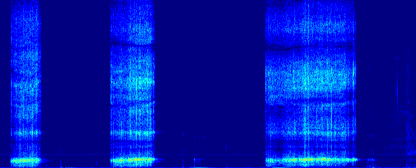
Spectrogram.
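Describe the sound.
A voice imitates the gurgling slurp of sucking mate through a metal straw: three loud, raspy bursts, the last one longer, with short pauses between and no talking.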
